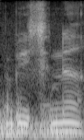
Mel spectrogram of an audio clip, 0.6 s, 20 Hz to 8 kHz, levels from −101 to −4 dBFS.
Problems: constant background noise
